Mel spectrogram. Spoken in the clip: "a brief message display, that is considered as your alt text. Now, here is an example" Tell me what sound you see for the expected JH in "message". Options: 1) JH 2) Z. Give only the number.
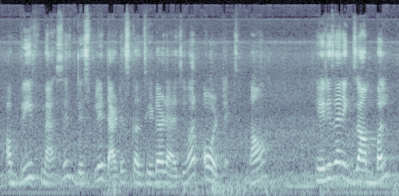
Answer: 2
